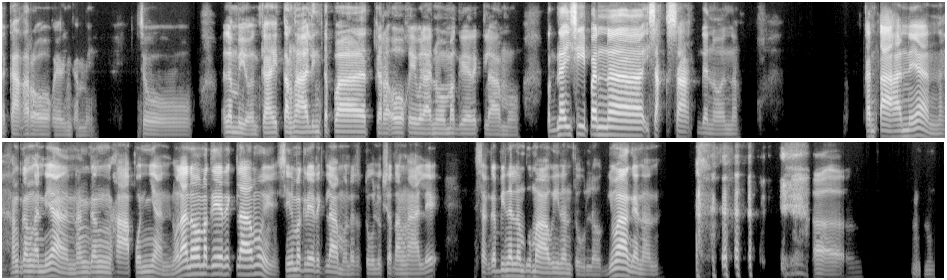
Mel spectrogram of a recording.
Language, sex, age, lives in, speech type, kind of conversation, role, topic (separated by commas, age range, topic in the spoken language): Filipino, male, 25-29, Philippines, conversation, unstructured, none, Ano ang ginagawa mo para mapasaya ang mga kasama mo sa bahay?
